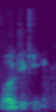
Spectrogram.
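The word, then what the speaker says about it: Wojcicki: So those children, the two Wjuki, their last name is Wojiki. Don't ask me to spell it, but it's pronounced Wojuki.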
